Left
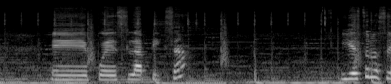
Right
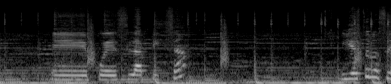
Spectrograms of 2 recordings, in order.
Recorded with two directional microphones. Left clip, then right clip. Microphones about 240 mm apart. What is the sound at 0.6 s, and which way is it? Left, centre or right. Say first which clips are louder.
Music: left 4 dB; left.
